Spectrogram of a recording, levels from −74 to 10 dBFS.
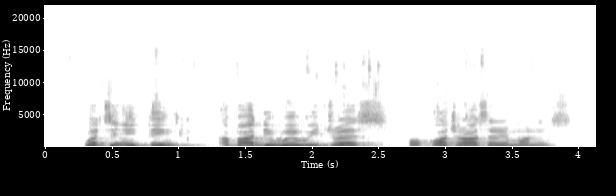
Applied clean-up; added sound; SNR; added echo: neural mask model Resemble Enhance denoiser.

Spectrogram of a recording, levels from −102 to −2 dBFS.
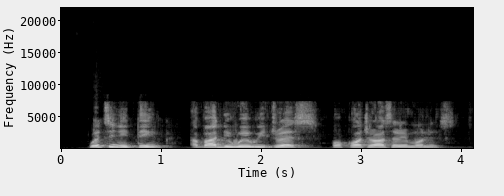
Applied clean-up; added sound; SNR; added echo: neural mask model DeepFilterNet 3.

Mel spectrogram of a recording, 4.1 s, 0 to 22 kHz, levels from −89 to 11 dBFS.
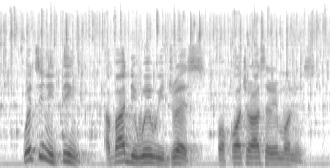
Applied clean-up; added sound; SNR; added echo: none; Drip; 19 dB; none.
